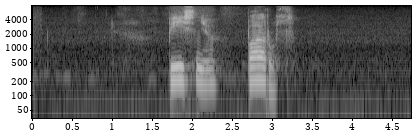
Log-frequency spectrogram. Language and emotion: Russian, neutral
